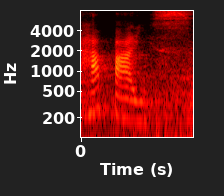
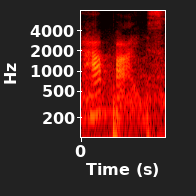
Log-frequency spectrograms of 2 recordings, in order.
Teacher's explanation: você tem uma vogal numa sílaba e lá você vai inserir uma outra vogal e isso essa inserção ela produz um ditongo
